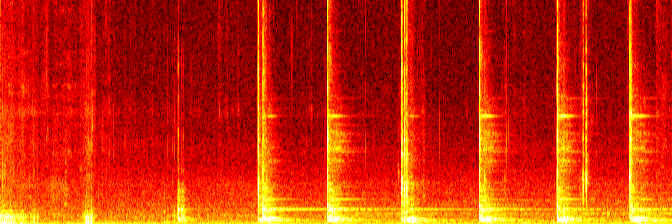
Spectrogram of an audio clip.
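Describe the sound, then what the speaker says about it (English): Sharp hammer blows strike repeatedly, a few faint ones at first, then a steady run of loud, ringing hits about once every three-quarters of a second. "I still want to hammer it in the top a little more."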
